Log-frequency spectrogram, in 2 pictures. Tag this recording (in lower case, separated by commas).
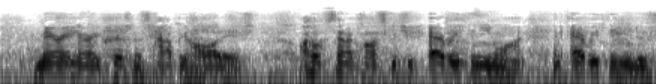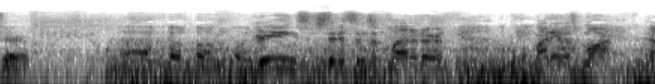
music, speech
